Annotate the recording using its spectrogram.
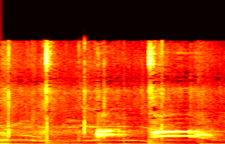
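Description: Live concert hall: a few electric guitar notes sound on stage about a second in and again near the end, with scattered claps and shouts from the crowd as its cheering dies down.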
